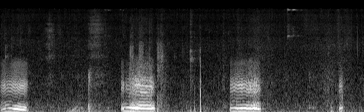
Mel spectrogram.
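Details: Asleep, Pixie the Chihuahua gives rhythmic snores: nasal, humming breaths about half a second long, repeating every two seconds or so, separated by faint snuffles.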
